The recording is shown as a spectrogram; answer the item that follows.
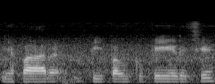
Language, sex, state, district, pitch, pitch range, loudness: Garhwali, male, Uttarakhand, Tehri Garhwal, 130 Hz, 130-135 Hz, -22 LUFS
